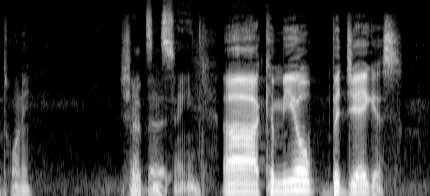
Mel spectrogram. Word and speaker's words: Villegas: should insane uh Camille beas what's with the be at the start of his name I don't know that's how it's pronounced I know but can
